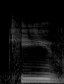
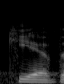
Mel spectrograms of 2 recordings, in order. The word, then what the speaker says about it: Kyiv: And one of the missionaries we support, Brother Daniel Holmes, is just anguishing over his people in, they pronounce it Kyiv or Kiev, the capital city of Ukraine.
